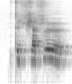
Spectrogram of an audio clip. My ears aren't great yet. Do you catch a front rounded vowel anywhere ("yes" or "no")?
yes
